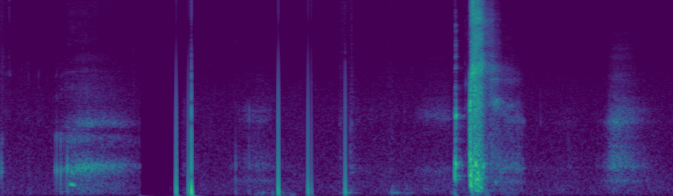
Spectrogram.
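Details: Several separate sneezes with sharp bursts and breathy lead-ins, one much louder than the rest, in a quiet room; sneezes recorded the previous week.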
